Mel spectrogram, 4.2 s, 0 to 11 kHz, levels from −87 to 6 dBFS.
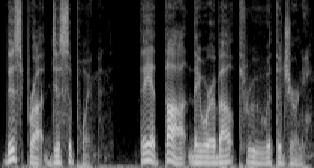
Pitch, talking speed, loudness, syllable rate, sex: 115 Hz, 185 wpm, -19 LUFS, 5.1 syllables/s, male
